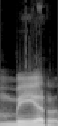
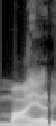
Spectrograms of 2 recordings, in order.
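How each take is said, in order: First: The first syllable sounds like 'may'. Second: The first syllable sounds like 'my'. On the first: The speaker calls it wrong. "मायर या मेयर दोनों बोला जाता है" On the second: The speaker calls it right. "सही pronunciation मायर है"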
